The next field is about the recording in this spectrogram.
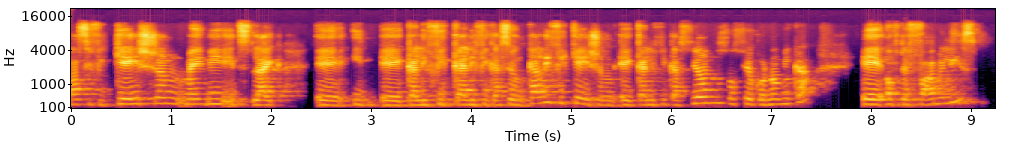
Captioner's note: speaking spanish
